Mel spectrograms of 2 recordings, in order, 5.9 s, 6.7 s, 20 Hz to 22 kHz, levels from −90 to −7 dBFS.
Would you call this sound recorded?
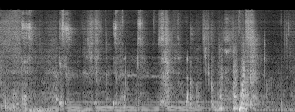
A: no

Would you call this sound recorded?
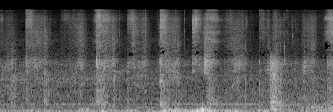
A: no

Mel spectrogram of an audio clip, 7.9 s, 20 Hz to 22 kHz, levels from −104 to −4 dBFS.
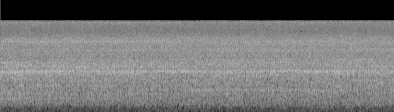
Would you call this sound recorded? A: yes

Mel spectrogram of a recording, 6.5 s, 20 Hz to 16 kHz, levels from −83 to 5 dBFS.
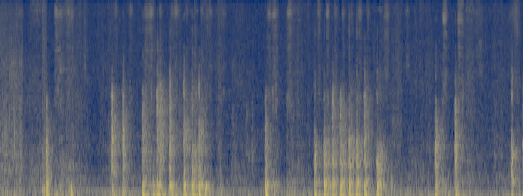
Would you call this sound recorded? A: yes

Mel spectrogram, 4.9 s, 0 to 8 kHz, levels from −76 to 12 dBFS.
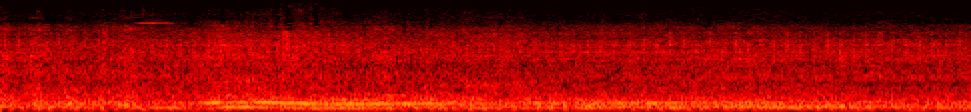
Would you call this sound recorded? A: yes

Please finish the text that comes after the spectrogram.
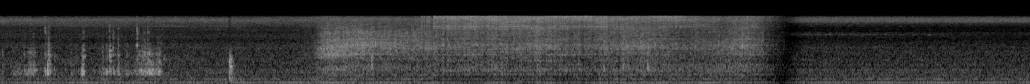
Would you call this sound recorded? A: yes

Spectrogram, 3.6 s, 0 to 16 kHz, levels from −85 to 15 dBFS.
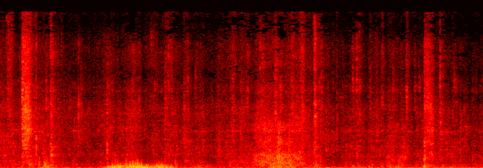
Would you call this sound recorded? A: yes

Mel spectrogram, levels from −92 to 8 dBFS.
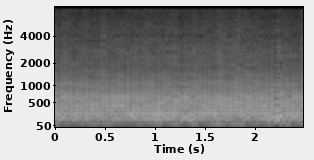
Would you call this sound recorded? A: no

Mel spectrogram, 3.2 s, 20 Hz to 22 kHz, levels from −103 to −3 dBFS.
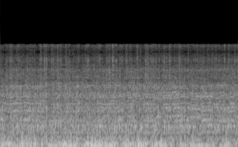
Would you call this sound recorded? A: yes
